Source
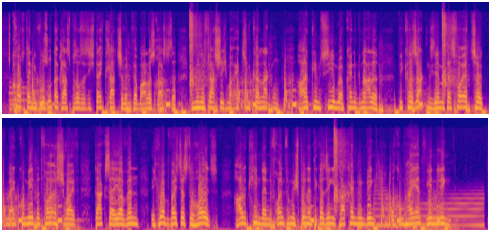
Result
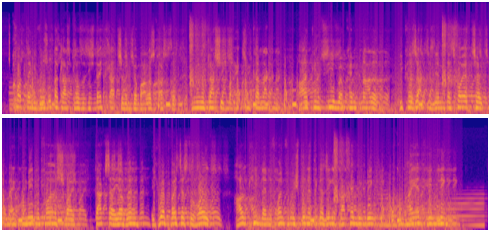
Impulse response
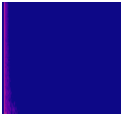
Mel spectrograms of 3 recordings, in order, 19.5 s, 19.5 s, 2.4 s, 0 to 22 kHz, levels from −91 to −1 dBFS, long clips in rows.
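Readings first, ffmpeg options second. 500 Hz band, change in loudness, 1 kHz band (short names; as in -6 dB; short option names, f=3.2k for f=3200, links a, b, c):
+1.0 dB, 0.0 dB, +1.0 dB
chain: -filter_complex "[0:a]acrossover=split=9400[a][b];[b]acompressor=threshold=-59dB:ratio=4:attack=1:release=60[c];[a][c]amix=inputs=2:normalize=0,highpass=f=41:w=0.5412,highpass=f=41:w=1.3066,acrossover=split=130|4200[d][e][f];[d]aeval=exprs='(mod(35.5*val(0)+1,2)-1)/35.5':c=same[g];[g][e][f]amix=inputs=3:normalize=0,aecho=1:1:119.5|244.9:0.282|0.355"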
